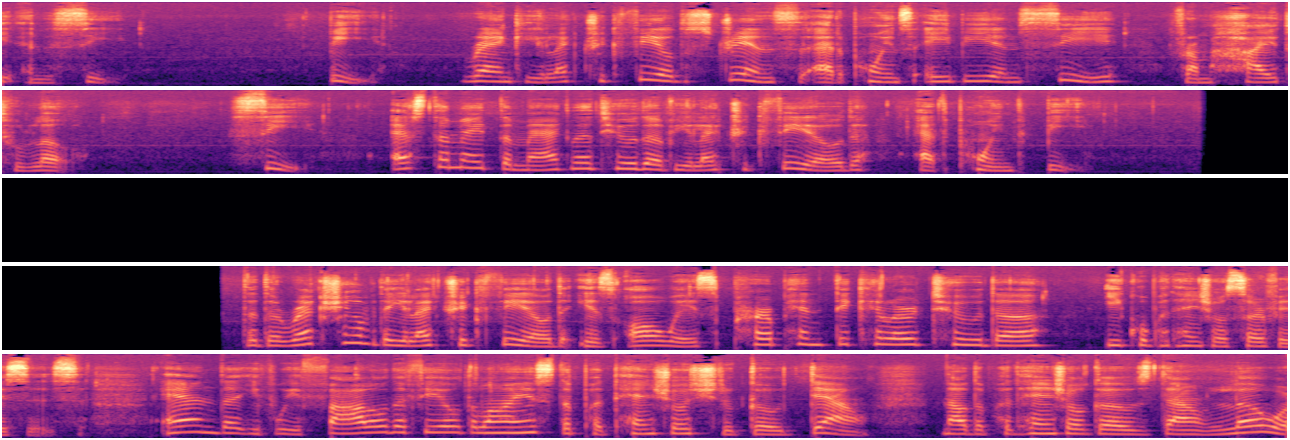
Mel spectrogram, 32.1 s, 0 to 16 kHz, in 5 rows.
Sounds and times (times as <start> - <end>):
Speech: 0.0 - 0.7, 1.6 - 6.9, 7.6 - 12.0, 20.5 - 32.1.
